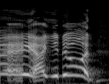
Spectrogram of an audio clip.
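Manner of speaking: friendly, very high, happy dog voice. Telling a story about a dog coming up to be pet, imitating a happy dog talking. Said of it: "He's going".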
